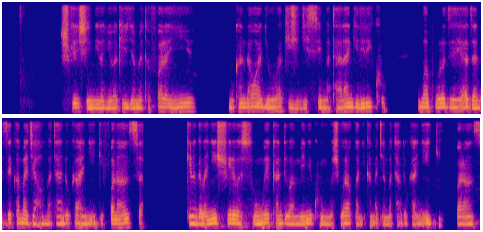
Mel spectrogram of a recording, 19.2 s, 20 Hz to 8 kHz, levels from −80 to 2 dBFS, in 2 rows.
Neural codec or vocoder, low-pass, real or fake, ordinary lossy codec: codec, 16 kHz, 0.9 kbps, LongCat-Audio-Codec; 7.2 kHz; fake; MP3, 64 kbps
